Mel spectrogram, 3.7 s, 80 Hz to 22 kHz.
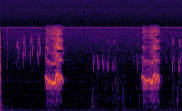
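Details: A tawny owl at its nest at 21:20 on 25 March 2015, as the male brings a mouse, gives two short, harsh, slightly wavering calls about two seconds apart, over a faint low hum and soft background rustle.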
